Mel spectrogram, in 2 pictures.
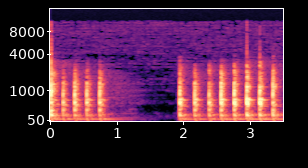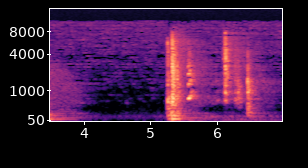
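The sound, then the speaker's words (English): Rapid, insistent knocking on a wooden door in the morning, in two loud bursts of quick raps, followed by a heavier thud and a few scattered knocks, with no voices. “But the following morning, there was an urgent knock on my door.”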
